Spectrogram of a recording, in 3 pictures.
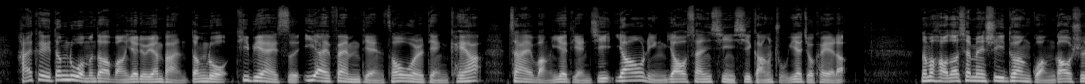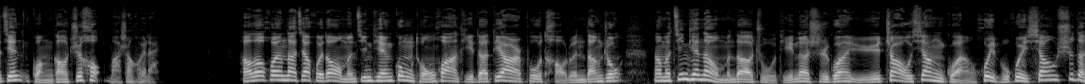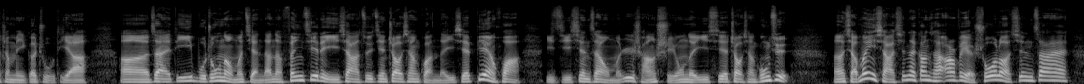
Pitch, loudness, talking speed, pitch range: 130 Hz, -22 LUFS, 335 characters per minute, 110-170 Hz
